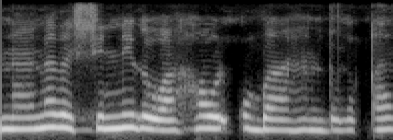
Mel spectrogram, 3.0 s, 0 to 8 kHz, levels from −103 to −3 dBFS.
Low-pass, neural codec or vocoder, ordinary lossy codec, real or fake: 7.2 kHz; codec, 44.1 kHz, 2.6 kbps, SNAC; AAC, 48 kbps; fake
